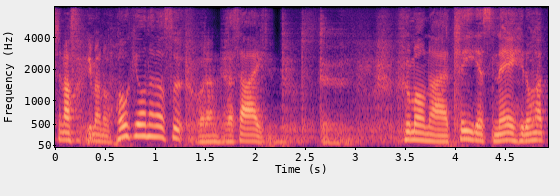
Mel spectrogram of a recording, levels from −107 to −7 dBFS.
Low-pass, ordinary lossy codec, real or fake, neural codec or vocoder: none; none; fake; codec, 16 kHz, 0.5 kbps, X-Codec, WavLM features, trained on Multilingual LibriSpeech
